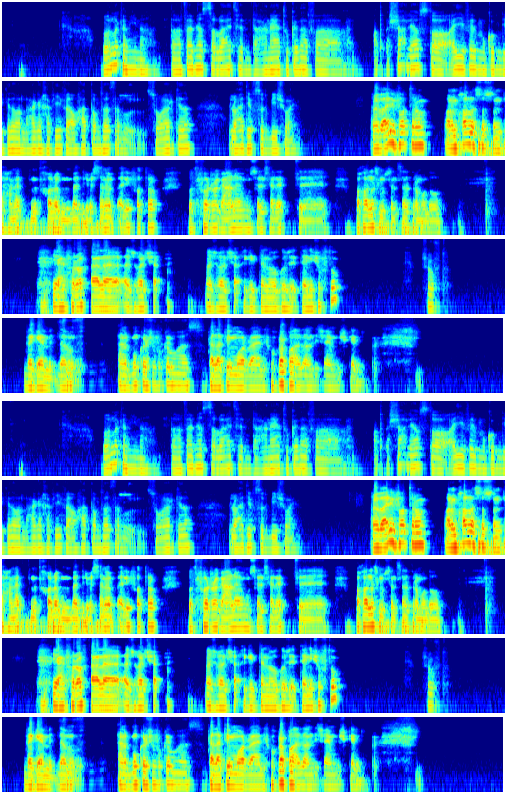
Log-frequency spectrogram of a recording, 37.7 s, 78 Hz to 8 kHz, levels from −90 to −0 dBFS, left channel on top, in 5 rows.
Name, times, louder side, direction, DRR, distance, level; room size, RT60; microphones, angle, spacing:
voice 1, 1.5-5.3 5.6-12.0 28.9-29.3 31.1-31.4 32.3-33.1, left 2 dB, 20° left, 0.4 m, -36 dB
voice 2, 13.1-13.9 14.2-20.0 20.4-21.7 22.3-22.4 23.2-25.0 25.7-27.7 30.5-31.3 31.9-32.7 33.3-35.6 35.9-36.5, right 3 dB, 50° right, 0.8 m, -27 dB
4.3 x 2.6 x 2.5 m
head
